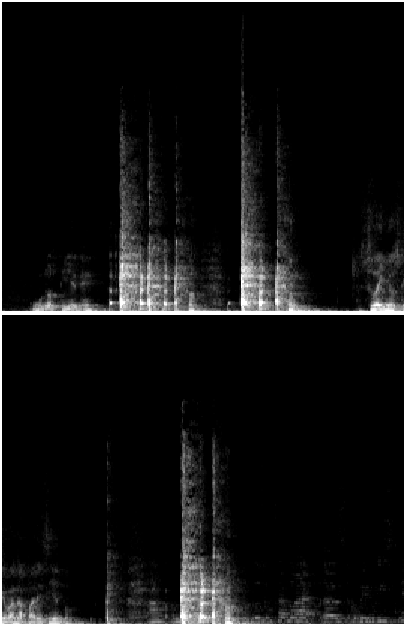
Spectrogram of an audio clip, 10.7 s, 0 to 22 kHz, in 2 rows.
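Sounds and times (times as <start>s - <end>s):
speech: 0.4s - 2.6s, 4.9s - 6.4s
harsh coughing: 1.4s - 4.2s, 6.7s - 8.7s.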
